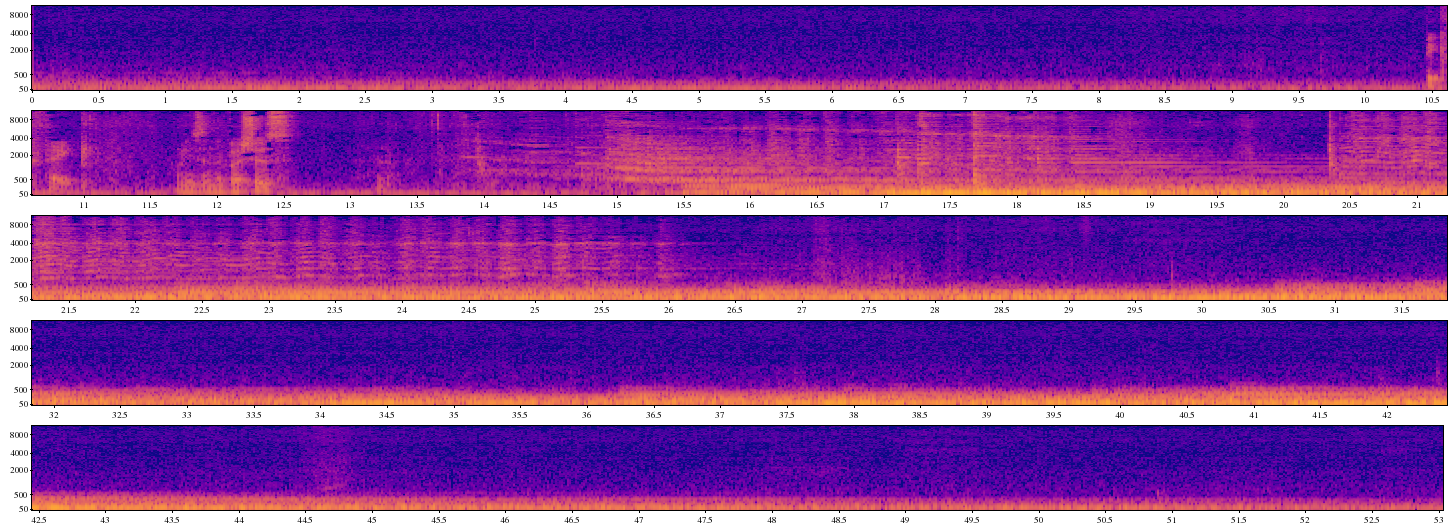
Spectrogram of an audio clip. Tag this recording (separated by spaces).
effect fx horror industrial piano sound soundboard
